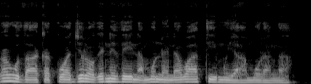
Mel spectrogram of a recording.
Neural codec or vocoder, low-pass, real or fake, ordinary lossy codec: none; 19.8 kHz; real; none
